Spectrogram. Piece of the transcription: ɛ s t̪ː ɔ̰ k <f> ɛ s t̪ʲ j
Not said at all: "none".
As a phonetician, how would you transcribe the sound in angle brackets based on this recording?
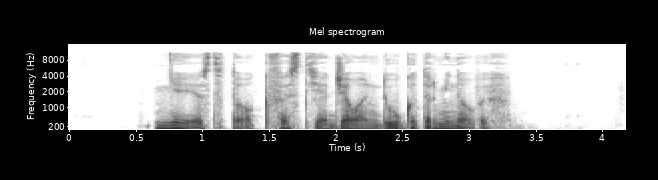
f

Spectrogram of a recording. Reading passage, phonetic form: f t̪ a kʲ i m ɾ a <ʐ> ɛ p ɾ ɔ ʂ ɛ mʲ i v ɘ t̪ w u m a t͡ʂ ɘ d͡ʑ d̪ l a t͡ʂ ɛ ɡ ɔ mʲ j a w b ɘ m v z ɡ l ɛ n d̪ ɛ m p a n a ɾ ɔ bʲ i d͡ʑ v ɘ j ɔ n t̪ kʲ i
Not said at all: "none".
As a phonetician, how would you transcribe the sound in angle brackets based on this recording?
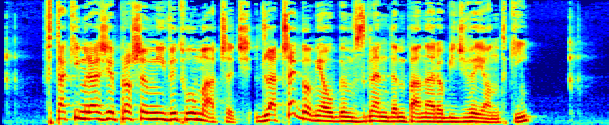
ʑ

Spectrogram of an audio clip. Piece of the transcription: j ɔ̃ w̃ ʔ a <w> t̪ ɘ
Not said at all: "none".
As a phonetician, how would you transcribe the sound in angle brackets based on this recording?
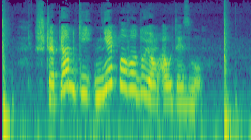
w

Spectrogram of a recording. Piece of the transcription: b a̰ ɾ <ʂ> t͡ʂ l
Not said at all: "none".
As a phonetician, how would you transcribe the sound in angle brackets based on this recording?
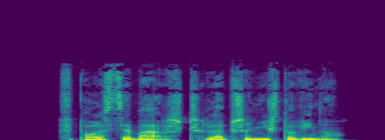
ʂ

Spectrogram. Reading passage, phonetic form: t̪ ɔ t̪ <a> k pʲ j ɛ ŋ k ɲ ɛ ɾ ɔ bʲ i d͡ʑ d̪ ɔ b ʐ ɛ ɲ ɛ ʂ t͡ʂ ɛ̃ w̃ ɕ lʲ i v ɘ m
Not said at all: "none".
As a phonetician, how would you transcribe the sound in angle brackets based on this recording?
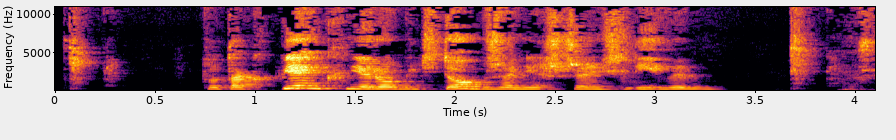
a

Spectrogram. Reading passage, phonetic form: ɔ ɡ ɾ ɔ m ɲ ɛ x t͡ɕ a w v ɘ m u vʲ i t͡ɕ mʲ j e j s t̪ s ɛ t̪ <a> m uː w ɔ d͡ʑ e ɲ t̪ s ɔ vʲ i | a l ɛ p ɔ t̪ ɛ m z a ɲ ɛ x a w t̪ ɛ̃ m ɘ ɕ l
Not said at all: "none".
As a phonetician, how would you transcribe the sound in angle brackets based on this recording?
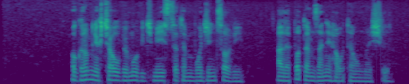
ɛ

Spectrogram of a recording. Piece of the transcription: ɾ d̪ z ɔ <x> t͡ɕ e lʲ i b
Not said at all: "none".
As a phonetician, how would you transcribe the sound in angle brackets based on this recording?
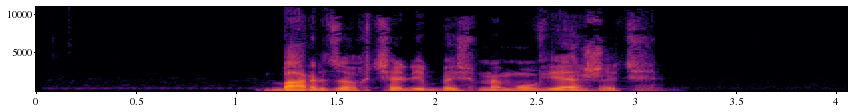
x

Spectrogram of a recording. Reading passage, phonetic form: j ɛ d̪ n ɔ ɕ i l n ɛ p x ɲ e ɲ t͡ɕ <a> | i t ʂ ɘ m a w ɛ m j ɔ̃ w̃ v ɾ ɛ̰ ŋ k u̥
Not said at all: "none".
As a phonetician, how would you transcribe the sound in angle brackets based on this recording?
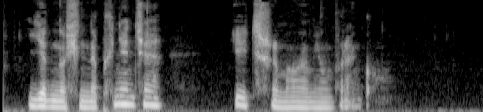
ɛ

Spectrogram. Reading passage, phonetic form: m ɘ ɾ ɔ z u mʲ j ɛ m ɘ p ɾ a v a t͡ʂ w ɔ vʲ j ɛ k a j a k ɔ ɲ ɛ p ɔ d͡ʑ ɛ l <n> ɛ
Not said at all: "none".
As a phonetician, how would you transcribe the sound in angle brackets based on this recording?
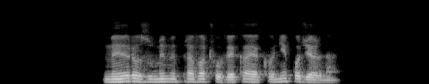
n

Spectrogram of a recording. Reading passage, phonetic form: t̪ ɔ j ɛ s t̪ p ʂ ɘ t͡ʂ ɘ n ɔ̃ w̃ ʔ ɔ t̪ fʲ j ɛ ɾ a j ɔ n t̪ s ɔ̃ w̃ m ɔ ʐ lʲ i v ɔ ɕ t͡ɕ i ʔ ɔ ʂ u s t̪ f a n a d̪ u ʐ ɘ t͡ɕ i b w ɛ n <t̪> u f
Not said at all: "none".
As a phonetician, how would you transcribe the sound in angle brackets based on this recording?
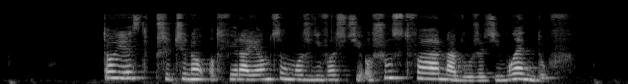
d̪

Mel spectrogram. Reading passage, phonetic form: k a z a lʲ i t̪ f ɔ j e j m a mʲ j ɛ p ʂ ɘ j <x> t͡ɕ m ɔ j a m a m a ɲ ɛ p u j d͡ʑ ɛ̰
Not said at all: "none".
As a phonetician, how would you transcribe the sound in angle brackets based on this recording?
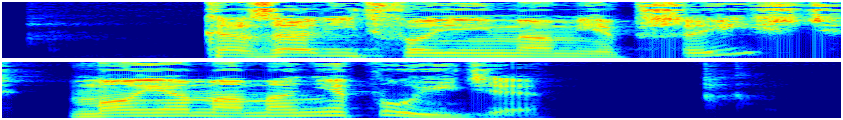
ɕ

